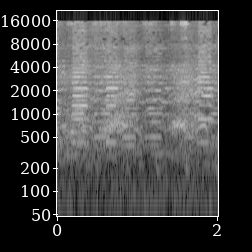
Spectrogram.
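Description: Horns honking in short repeated blasts over a crowd of voices shouting and cheering.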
